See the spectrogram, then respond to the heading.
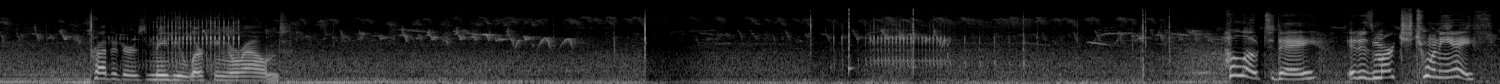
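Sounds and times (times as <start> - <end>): small birds chirping: 0.0 - 15.0
sharp clicks: 0.9 - 2.8, 8.0 - 11.8.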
